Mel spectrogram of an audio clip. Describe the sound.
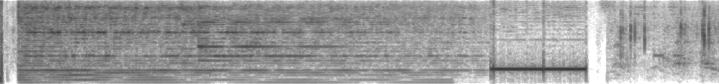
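Telephone line tones after a dropped call: a steady tone with a pulsing, broken layer underneath runs for several seconds. A loud, flat beep lasting about a second follows, then brief speech.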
